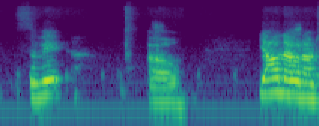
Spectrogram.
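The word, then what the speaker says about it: Sevierville: at moving towards um i never say it right we call it ceverville but it's severe oh y'all know what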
